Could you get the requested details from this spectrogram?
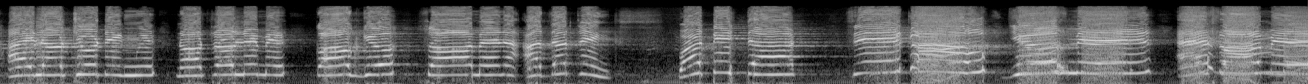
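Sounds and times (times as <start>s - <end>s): girl singing into microphone: 8.6s - 13.0s.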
